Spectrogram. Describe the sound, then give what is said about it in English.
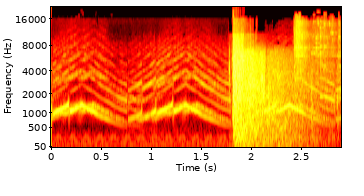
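A loud electronic alarm aboard a station that is explosively decompressing after a bullet pierced the hull wails in rapid rising-and-falling sweeps, then a sudden roaring blast of noise bursts in partway through, nearly drowning the siren as it keeps blaring underneath. “Oh, if that were true, there'd be an alarm.”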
